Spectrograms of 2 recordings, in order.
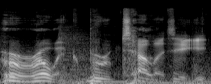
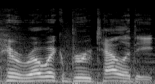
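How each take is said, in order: First: It is said in a Mortal Kombat announcer voice. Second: It is said in a plain speaking voice.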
